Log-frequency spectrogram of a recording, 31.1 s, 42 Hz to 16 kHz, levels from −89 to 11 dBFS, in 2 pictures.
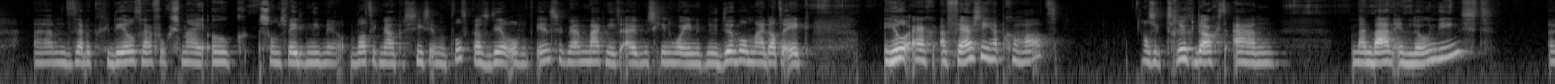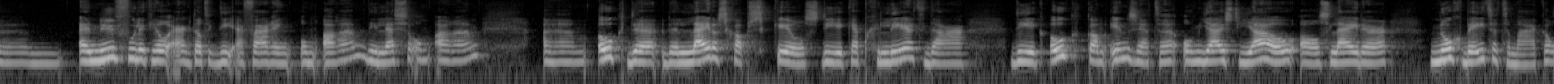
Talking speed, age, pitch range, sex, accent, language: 170 wpm, 20-39, 195-220 Hz, female, Dutch, Dutch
